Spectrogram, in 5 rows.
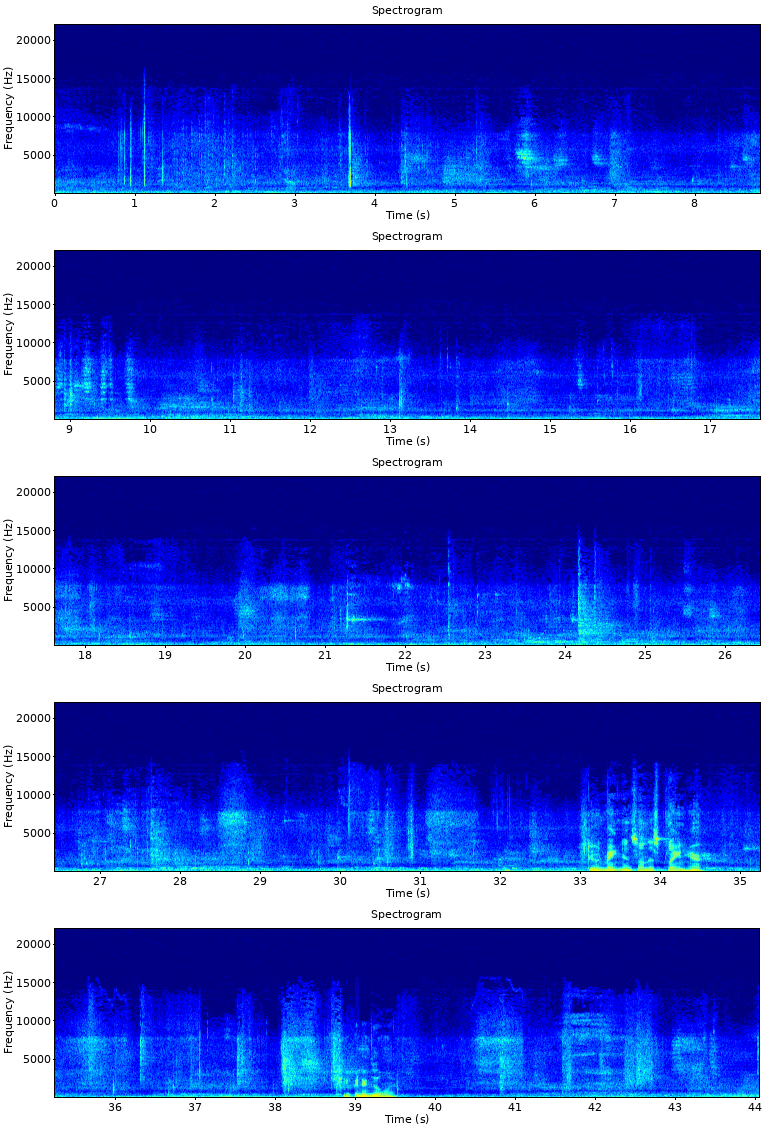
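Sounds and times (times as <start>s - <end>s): distant indistinct voices: 0.0s - 44.0s
steady low hum: 0.0s - 44.0s
footsteps on concrete floor: 35.6s - 38.9s.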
